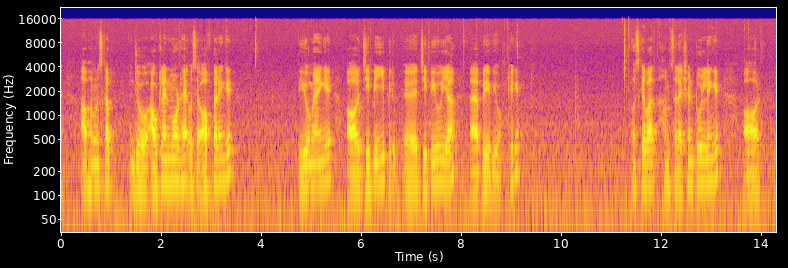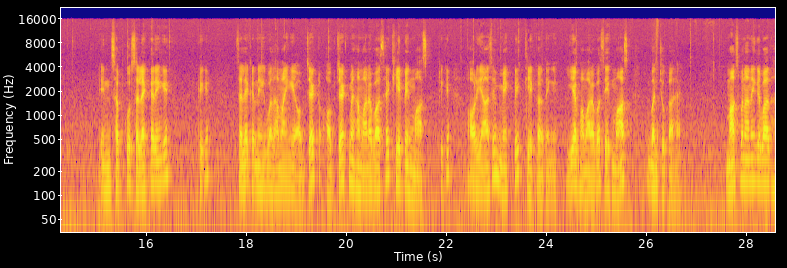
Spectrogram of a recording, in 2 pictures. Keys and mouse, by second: 8.9 click, 12.2-18.6 drag, 23.1 click.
